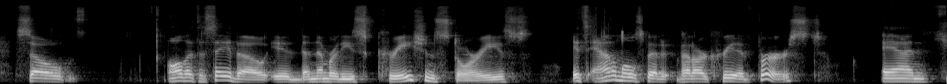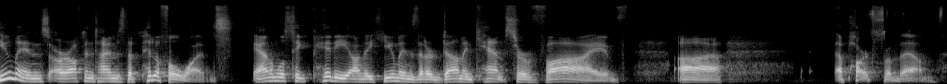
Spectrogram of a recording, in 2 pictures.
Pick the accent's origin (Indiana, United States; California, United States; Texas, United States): California, United States; Southern; now in Iowa, United States; I'm originally from Southern California.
